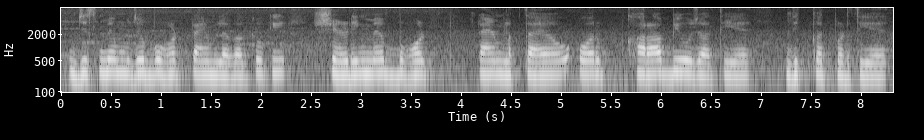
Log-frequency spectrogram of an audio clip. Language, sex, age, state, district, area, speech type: Urdu, female, 18-30, Uttar Pradesh, Gautam Buddha Nagar, urban, spontaneous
